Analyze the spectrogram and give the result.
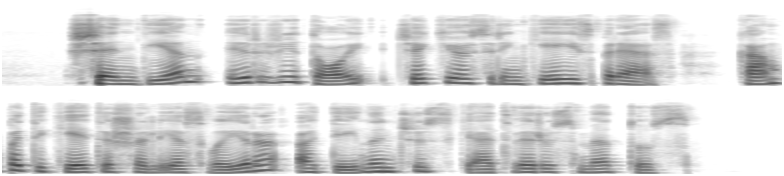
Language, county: Lithuanian, Kaunas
